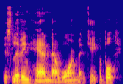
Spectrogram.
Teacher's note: big pentameter it's the same beat that Shakespeare liked to use 10 beats per line with the stress on every other syllable so it's 10 syllables per line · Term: iambic pentameter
